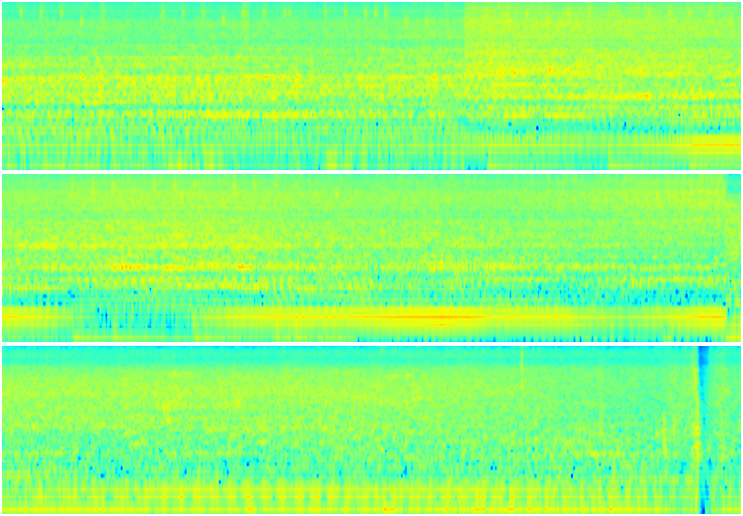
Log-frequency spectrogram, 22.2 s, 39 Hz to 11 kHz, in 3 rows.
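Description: Chevrolet C8 Corvette's V8 idling steadily. A sharp click near the end as the car door is opened.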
